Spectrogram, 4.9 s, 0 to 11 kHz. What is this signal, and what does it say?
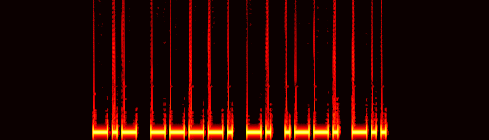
Morse code, heard as a keyed tone, about 25 wpm, 650 Hz. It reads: K9NPD
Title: SOTA QSO Practice 25wpm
